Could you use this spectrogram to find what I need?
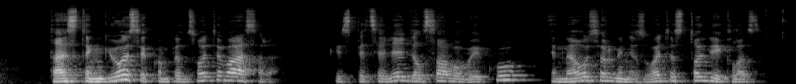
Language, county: Lithuanian, Kaunas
